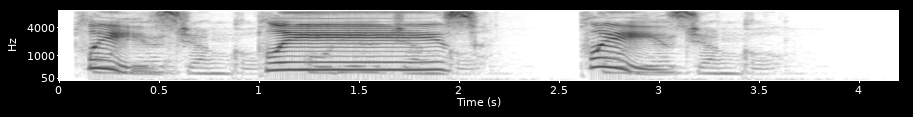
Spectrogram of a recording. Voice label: "please", female voice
